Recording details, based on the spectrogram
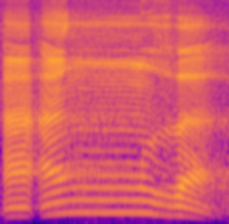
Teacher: Angza masuk kepada huruf zalnya. Ya, huruf zal ujung lidah ketemu dengan ujung gigi seri atas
